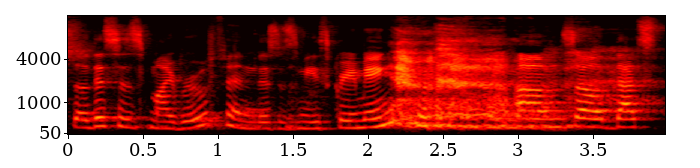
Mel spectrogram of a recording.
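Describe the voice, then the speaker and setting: A woman's voice: on the high side, unhurried, a crowd in the background. A woman moderating a live panel discussion, chatty and laughing often, with a self-deprecating manner. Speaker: panel moderator and studio founder.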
